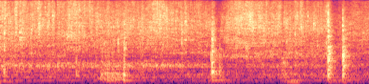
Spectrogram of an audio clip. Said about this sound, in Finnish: Me koko ajan ootin, että sä kaadat siihen pannulle tuon veden.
